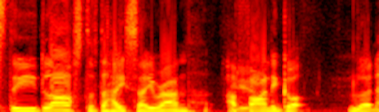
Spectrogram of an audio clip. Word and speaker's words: Heisei: This is the last of the Heisei run. I finally learned how to pronounce it properly. Yes, After only 6 movies, I finally... Heisei.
